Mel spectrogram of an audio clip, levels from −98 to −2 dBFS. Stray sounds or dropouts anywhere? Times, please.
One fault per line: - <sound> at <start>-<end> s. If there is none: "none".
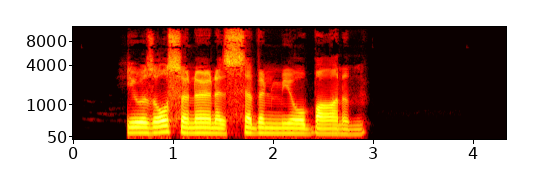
none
